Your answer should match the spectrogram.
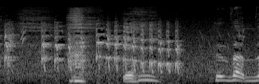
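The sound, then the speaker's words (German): A female dolphin chatters in a rapid run of squeaky, warbling whistles and chirps, fairly loud, with a few lower, voice-like squeals mixed in near the end. “Unsere Delfindame bedankt sich dafür, dass wir sie nach Hause gebracht haben.”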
